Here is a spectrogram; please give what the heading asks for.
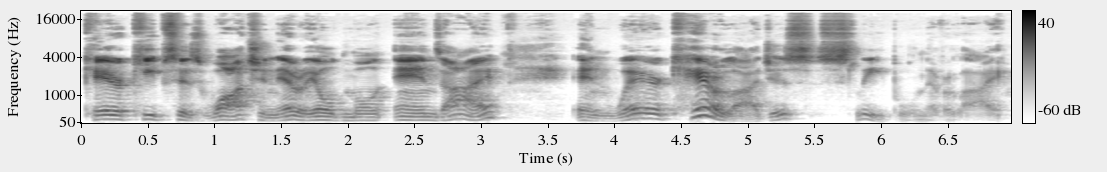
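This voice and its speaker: A man playing a gentle, fatherly older friar, reciting Shakespearean verse in a measured, drawn-out way. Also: medium pitch, big pitch swings, roomy sound, full character voice. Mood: gently probing. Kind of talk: dramatic reading of Shakespearean verse.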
